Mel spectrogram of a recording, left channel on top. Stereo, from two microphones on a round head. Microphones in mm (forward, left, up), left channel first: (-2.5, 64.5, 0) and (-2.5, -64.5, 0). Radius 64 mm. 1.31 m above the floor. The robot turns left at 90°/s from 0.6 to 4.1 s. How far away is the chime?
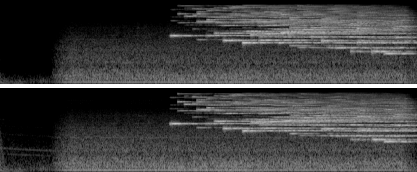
About 2.0 m.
